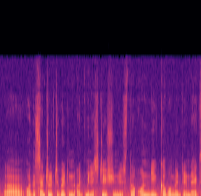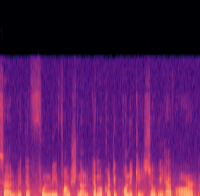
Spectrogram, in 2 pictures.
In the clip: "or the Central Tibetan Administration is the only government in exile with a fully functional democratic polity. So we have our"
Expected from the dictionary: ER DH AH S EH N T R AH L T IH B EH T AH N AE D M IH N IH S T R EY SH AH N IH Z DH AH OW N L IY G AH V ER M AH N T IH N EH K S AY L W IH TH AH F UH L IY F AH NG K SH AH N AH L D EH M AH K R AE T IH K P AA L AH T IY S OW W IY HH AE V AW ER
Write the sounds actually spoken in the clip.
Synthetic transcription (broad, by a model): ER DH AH S EH N T R AH L T IH B EH T AH N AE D M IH N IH S T R EY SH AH N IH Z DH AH OW N L IY G AH V ER M AH N T IH N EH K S AY L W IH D AH F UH L IY F AH NG K SH AH N AH L D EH M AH K R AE T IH K P AA L AH T IY S OW W IY HH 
